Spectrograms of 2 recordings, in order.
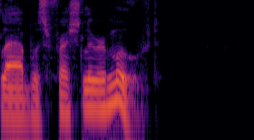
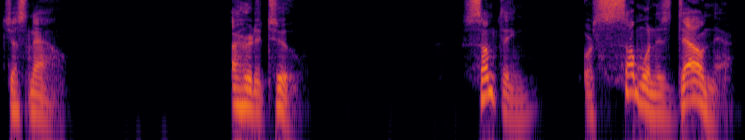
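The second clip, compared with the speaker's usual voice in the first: louder, commanding and pressing; urgent loud command; 4 semitones higher, 8 dB louder than usual. Acted. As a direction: order them down to the cellar. Urging them down to the cellar.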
